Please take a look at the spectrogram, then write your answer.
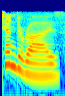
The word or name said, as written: tenderize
